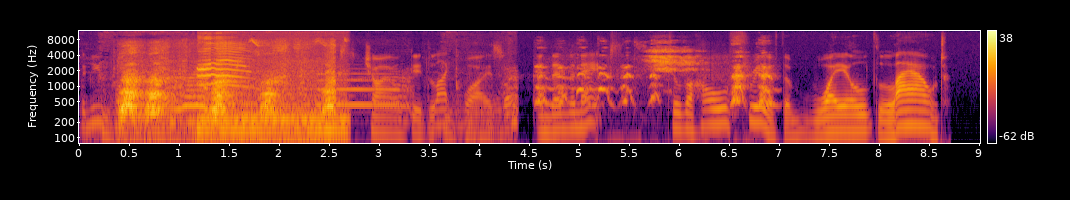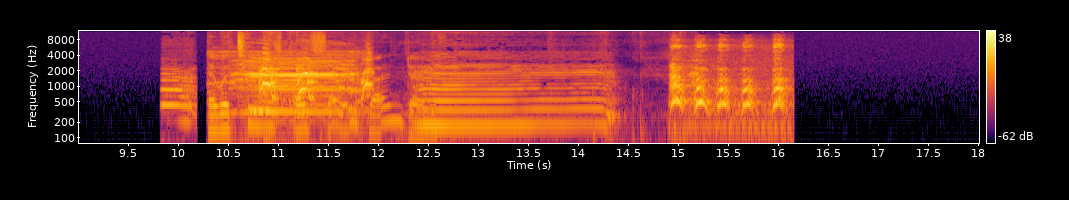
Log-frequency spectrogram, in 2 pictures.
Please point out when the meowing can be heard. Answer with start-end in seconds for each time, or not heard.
1.1-2.8.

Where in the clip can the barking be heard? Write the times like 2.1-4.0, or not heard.
0.3-2.6, 4.5-7.0, 10.3-12.0, 14.9-16.2.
